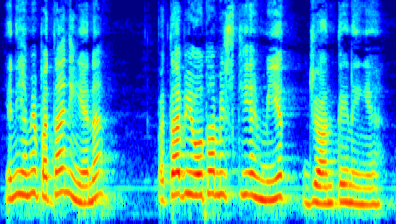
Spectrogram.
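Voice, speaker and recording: A woman's voice: high voice, animated, a little fast. A woman teaching tajweed in a recorded lesson, explaining patiently and drawing out words to model them.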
